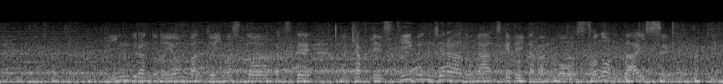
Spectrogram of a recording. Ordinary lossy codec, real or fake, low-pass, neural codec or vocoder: none; real; none; none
